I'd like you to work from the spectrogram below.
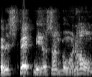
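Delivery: slow, drawn-out, rough mocking voice. Mocking a friend's threat to leave: James Earl Jones voice, mocking Lucky. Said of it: "James Earl Jones voice ass talking".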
